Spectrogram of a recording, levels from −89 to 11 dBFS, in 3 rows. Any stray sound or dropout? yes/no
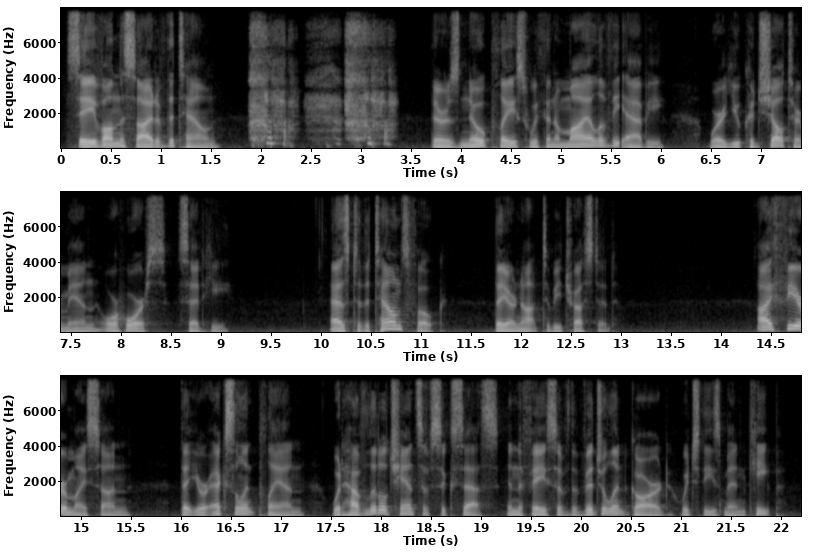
yes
